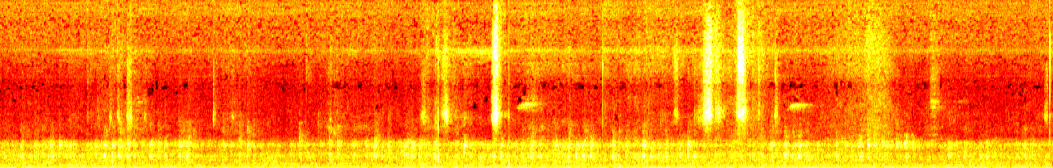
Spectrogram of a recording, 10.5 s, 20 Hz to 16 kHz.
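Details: Clipsal Airflow CE250 250mm kitchen exhaust fan in an old house, very used and dusty, running with a heavy, rough low droning rumble from badly worn motor bearings.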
